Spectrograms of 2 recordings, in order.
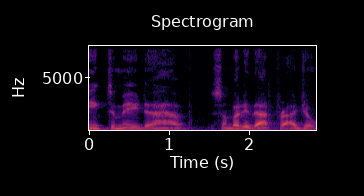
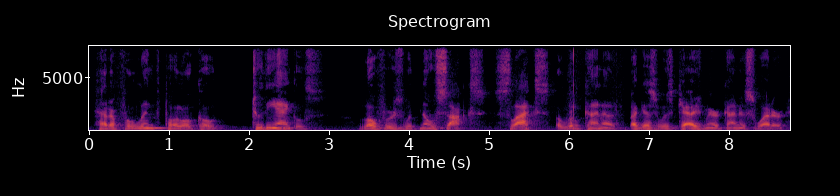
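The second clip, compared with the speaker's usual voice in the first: ordinary talk, nothing marked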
